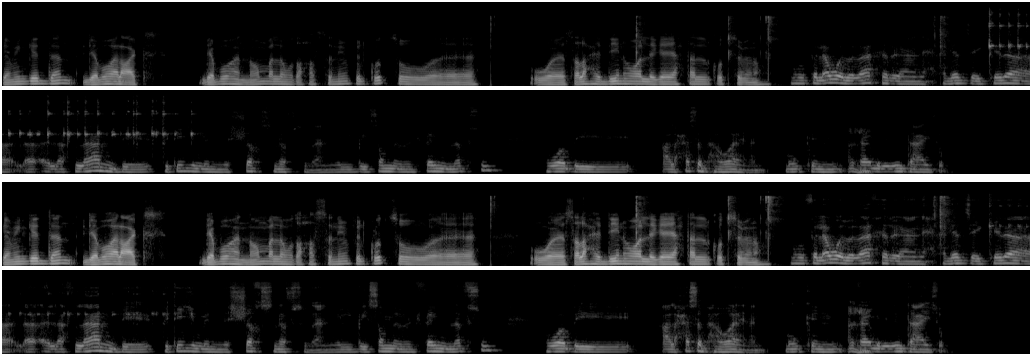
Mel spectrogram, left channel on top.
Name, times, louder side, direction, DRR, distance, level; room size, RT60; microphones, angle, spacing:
voice 1, 0.0-1.6 2.0-4.8 5.3-7.7 18.7-18.9, right 4 dB, 45° right, 0.5 m, -33 dB
sound 1, 3.6-10.8, right 8 dB, 30° right, 4.3 m, -52 dB
voice 2, 7.9-15.5 15.7-16.6 16.9-19.7, right 2 dB, 70° right, 3.6 m, -40 dB
sound 2, 9.9-12.3, left 11 dB, 85° left, 2.4 m, -47 dB
head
